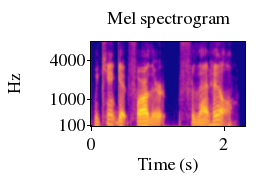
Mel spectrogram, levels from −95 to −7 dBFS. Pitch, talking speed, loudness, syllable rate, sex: 110 Hz, 180 wpm, -18 LUFS, 4.2 syllables/s, male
